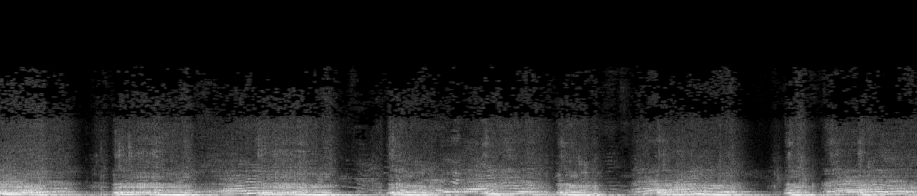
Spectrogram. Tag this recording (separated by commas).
lions roaring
